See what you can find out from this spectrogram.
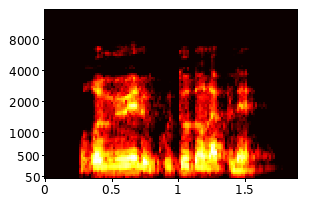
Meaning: to twist the knife, to rub salt in the wound
- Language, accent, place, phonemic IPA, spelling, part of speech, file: French, France, Lyon, /ʁə.mɥe l(ə) ku.to dɑ̃ la plɛ/, remuer le couteau dans la plaie, verb, LL-Q150 (fra)-remuer le couteau dans la plaie.wav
